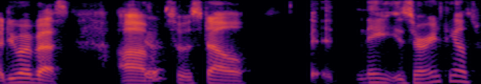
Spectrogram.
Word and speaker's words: Estelle: Is Estelle, right?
